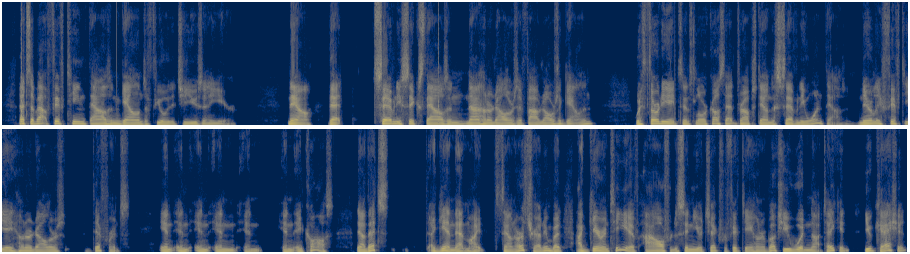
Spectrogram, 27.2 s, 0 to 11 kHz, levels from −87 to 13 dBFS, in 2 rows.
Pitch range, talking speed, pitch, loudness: 115-150 Hz, 155 wpm, 130 Hz, -20 LUFS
